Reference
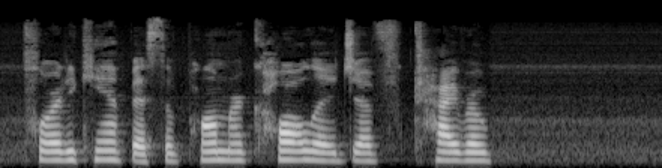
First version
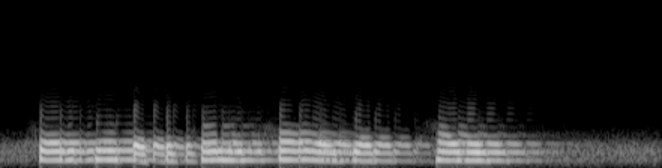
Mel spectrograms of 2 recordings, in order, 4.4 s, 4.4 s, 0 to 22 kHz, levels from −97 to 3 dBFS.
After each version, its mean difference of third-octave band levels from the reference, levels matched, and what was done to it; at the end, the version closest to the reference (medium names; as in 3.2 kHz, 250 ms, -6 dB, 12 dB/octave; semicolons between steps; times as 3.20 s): 12.5 dB: steep low-pass 560 Hz 48 dB/octave; compression 2:1, threshold -30 dBFS, peak gain reduction 6.5 dB; on a send: feedback delay 131 ms, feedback 38%, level -6 dB; on the sum: trim +8 dB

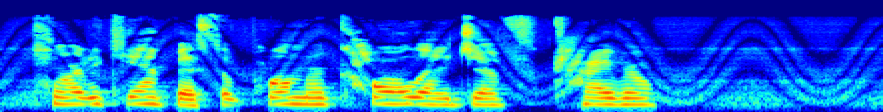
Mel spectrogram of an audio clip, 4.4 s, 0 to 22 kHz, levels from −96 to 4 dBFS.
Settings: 3.5 dB: peak limiter -11.5 dBFS, peak gain reduction 7 dB; phase shifter stages 8, 1.4 Hz, lowest notch 120–1800 Hz; dynamic bell 5.9 kHz, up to +4 dB, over -53 dBFS, Q 1; trim +7 dB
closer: second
